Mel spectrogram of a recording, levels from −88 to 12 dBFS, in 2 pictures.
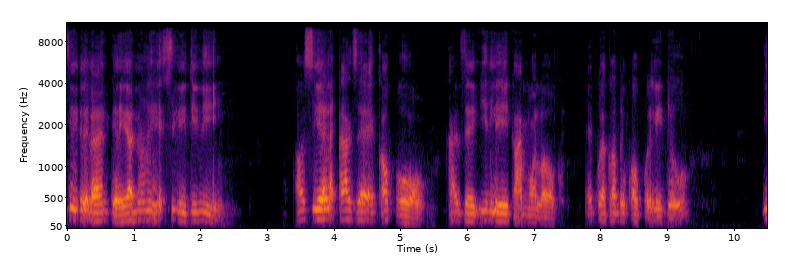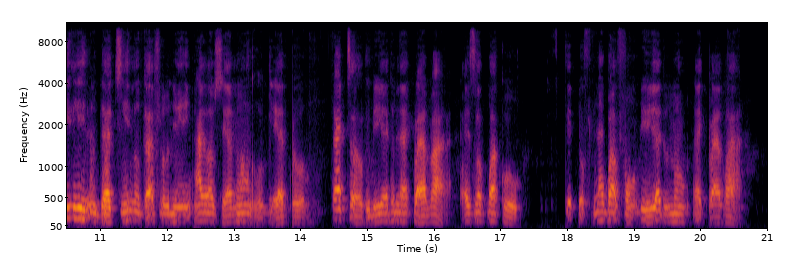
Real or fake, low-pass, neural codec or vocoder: fake; 9.9 kHz; codec, 24 kHz, 1.5 kbps, HILCodec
